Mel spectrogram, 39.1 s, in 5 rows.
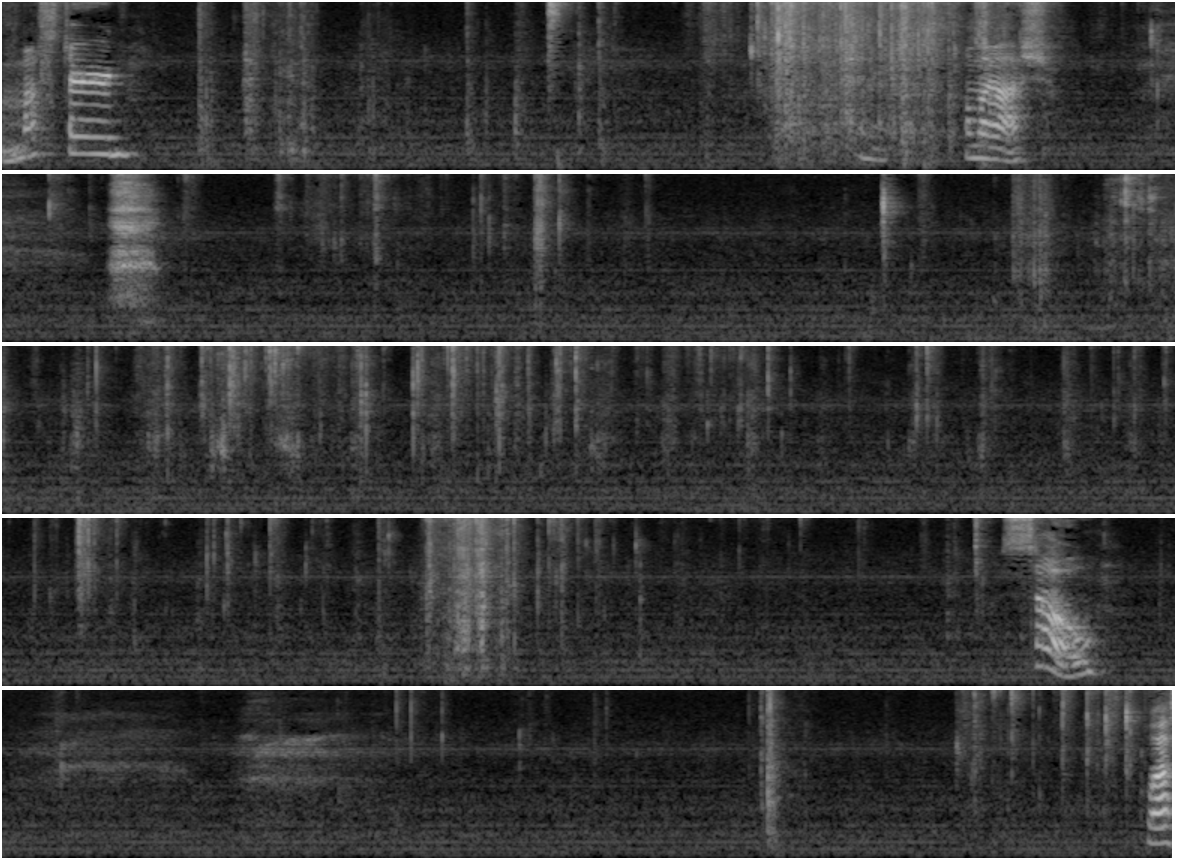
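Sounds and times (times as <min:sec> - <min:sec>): small clicks and crinkles: 0:01.6 - 0:06.6, 0:37.6 - 0:39.0
potato chip crunching: 0:04.7 - 0:06.5, 0:09.6 - 0:11.8, 0:13.6 - 0:28.8, 0:37.6 - 0:39.0
plastic packet tearing open: 0:04.9 - 0:06.4, 0:26.2 - 0:27.4.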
